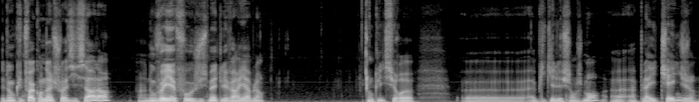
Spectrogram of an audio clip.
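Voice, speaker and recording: A man talking through a software setup tutorial, hesitant with many fillers as he clicks along. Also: medium pitch, moderate pace, no echo, studio quality. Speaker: crypto mining tutorial host. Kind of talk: casual screen-recorded tutorial.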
